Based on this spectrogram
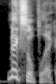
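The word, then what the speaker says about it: Mxyzptlk: It all sounds like something Mixelick. I know it's pronounced Mick says Pitoick, but I just can't say Pito even though I just did twice.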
